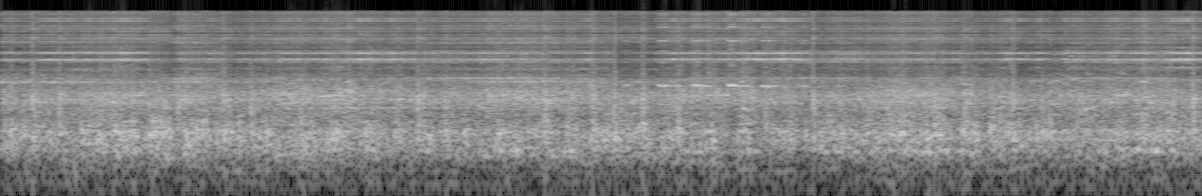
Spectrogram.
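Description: Model trains running on the layout track: a loud, steady rolling rumble and clatter of wheels on rail.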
